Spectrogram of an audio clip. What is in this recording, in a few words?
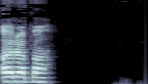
"araba", Turkish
